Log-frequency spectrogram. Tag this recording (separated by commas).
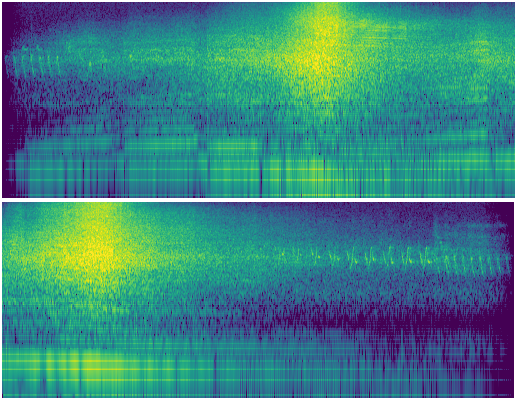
Vehicle, Motor vehicle (road), Motorcycle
